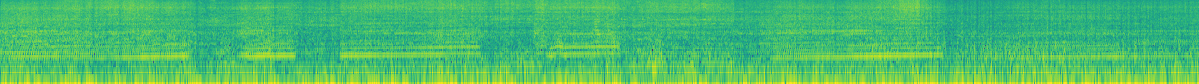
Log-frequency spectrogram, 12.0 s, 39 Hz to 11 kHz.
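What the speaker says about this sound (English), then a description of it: "all I'm trying to do is to check the acceleration and the pull that we feel in different RPMs." A Royal Enfield Continental GT 650 motorcycle, BS6 model, pulls hard through its revs, its engine note climbing in repeated rising sweeps and shifting between gears, loud and steady with constant wind rush throughout.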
